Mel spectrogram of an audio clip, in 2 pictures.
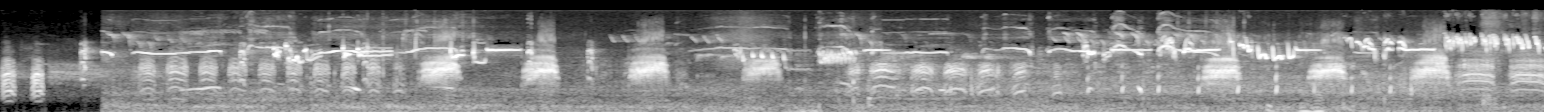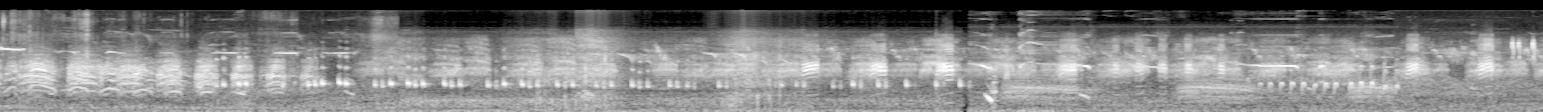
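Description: Several birds singing and calling at once: clear whistled notes and chirps, becoming a denser run of rapid notes in the second half.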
